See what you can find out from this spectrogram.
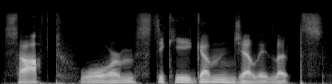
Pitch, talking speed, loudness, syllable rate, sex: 95 Hz, 90 wpm, -20 LUFS, 2.5 syllables/s, male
